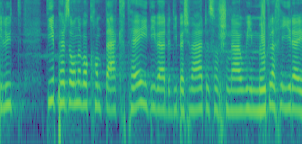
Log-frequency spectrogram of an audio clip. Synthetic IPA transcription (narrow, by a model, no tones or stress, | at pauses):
lyt | d̥iːəpʰɛɾzoːnəvokʰɔntakχthɛɪdiːvæːɾdədiːbeʃvæːɾdəsoʃnælvimøːɡ̥lɪχiːɾɛɪ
